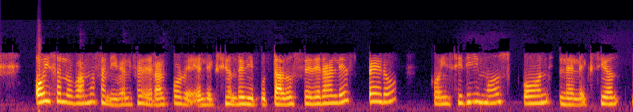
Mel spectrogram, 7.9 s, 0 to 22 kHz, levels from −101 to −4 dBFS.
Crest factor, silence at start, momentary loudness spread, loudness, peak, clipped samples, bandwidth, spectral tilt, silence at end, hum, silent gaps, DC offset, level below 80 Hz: 18 dB; 0 s; 8 LU; -18 LUFS; 0 dBFS; under 0.1%; 6.6 kHz; -7.5 dB/octave; 0.2 s; none; none; under 0.1%; -60 dBFS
